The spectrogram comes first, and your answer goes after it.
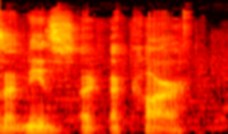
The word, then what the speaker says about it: char: says it needs a car I say char it's pronounced car let's do another lure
